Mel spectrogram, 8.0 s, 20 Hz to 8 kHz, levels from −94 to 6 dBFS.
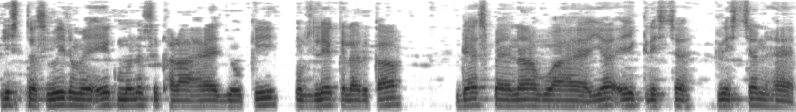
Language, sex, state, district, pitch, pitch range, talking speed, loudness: Hindi, male, Bihar, Jamui, 130 Hz, 120-135 Hz, 150 wpm, -17 LUFS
